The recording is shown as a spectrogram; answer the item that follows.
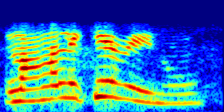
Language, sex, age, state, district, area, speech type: Tamil, female, 18-30, Tamil Nadu, Tiruvannamalai, rural, conversation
